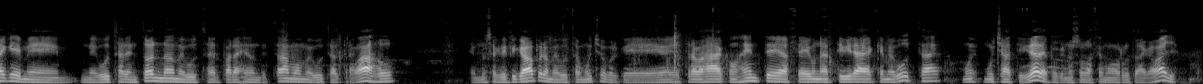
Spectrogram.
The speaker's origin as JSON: {"language": "Spanish", "town": "Málaga", "region": "Andalusia", "country": "Spain", "said": "Yo no soy de pueblo, soy de Málaga"}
